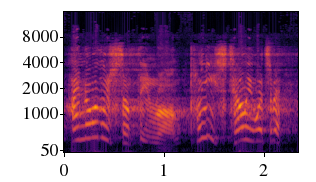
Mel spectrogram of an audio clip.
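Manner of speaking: mock husband pleading with his upset wife. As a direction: beg her to tell you.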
